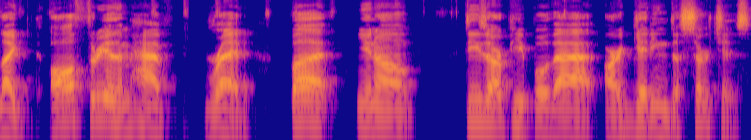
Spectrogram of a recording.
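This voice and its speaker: An unremarkable speaking voice from a man, fairly high in pitch, with ordinary pitch variation, a moderate pace and a quiet background. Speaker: web marketing consultant. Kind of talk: screen-share tutorial. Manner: casual, with repetitions and fillers.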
